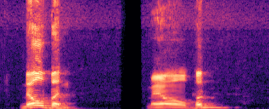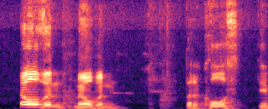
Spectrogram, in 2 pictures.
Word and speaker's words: Melbourne: from Melbourne Melbourne Australia love how Americans say born you know like the Bourn identity you know Jason Bourn so of course Melbourne we call it Melbourne Melbourne Melbourne mour Melbourne but of course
